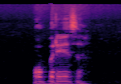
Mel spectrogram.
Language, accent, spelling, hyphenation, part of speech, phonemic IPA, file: Portuguese, Brazil, pobreza, po‧bre‧za, noun, /poˈbɾe.zɐ/, LL-Q5146 (por)-pobreza.wav
- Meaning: 1. poverty (quality or state of being poor) 2. a lack; a deficiency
